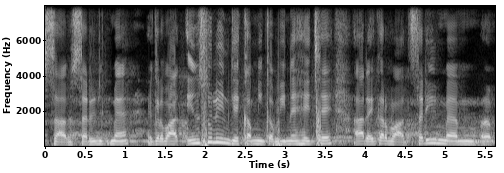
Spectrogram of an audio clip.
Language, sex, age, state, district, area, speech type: Maithili, male, 18-30, Bihar, Purnia, urban, spontaneous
